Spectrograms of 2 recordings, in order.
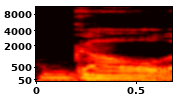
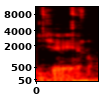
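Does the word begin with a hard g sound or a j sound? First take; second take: hard g; j sound. First: It begins with a hard g sound. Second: It begins with a j sound. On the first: The speaker calls it wrong. "I was pronouncing it like Gaul or something" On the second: The speaker calls it right. "but it's actually jail"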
